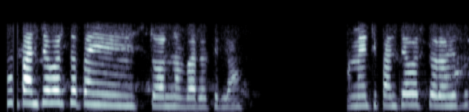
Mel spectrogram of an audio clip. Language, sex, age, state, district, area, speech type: Odia, female, 18-30, Odisha, Subarnapur, urban, conversation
